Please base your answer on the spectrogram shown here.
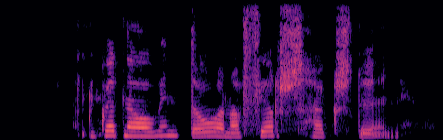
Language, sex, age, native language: Icelandic, male, 12, Icelandic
